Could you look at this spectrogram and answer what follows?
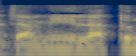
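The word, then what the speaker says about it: جميلة: আমরা জানি যে শেষে গোলতা থাকলে যদি সেখানে ওয়াকফ করি তখন সে গোলতাটা হা হিসাবে উচ্চারণ হয়, মানে তাটা আর উচ্চারণ হয় না, ওটা হা হয়।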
